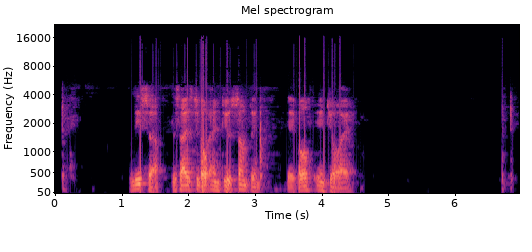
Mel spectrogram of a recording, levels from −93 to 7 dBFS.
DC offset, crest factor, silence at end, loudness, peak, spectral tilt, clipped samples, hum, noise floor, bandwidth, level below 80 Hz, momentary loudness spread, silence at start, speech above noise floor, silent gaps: under 0.1%; 20 dB; 0.1 s; -21 LUFS; -2 dBFS; -6.5 dB/octave; under 0.1%; none; under -90 dBFS; 16 kHz; -46 dBFS; 16 LU; 0.1 s; over 70 dB; 0.91-1.08 s, 4.78-5.26 s, 5.32-5.86 s, 5.99-6.04 s, 6.16-6.20 s, 6.27-6.62 s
